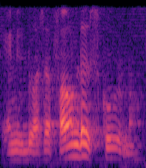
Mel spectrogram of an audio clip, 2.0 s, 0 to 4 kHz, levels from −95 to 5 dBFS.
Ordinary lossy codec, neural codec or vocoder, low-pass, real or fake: none; none; 3.6 kHz; real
